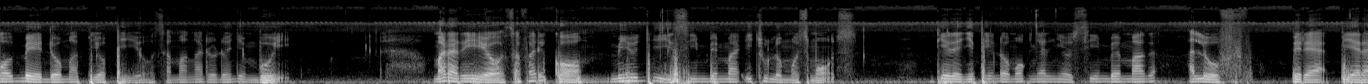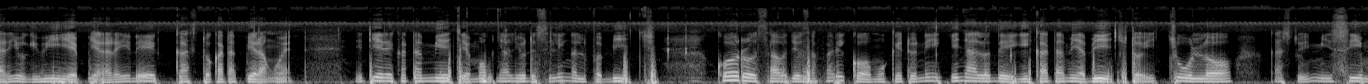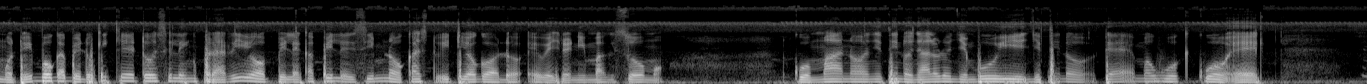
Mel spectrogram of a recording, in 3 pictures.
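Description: From start to finish the speech has a dull quality with a gurgling, granular grit riding on it, and the top end keeps flickering in and out, which is what MP2 compression sounds like when it's starved. The likely cause is MPEG Layer II running at a low bitrate, something in the region of 80 kbps, so the encoder drops whole upper sub-bands and coarsely quantises the ones it keeps.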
